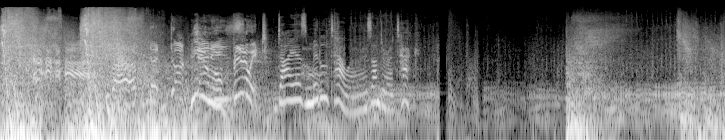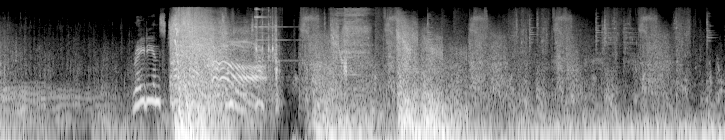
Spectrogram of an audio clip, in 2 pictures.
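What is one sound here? Magic blasts whoosh and crackle in a fight.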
